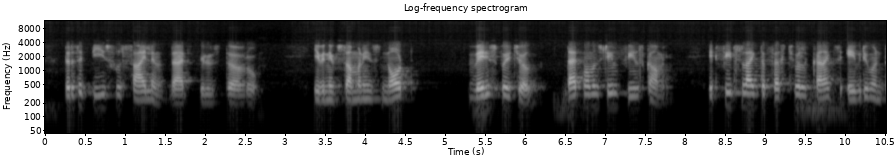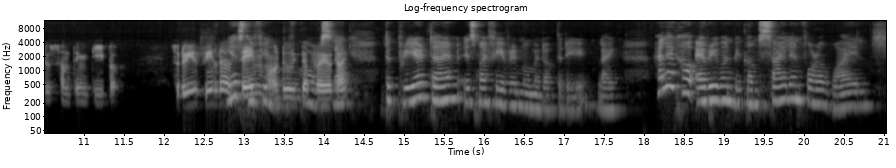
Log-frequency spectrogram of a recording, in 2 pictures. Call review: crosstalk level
present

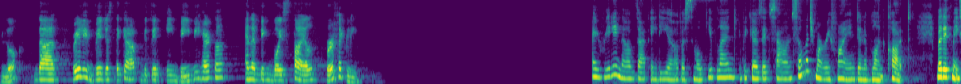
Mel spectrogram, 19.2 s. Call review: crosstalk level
none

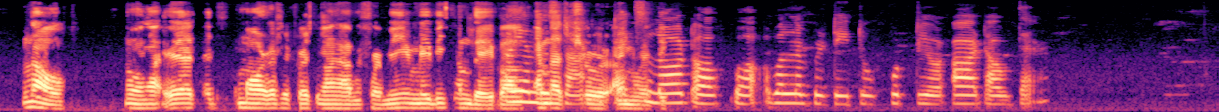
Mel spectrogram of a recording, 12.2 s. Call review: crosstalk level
present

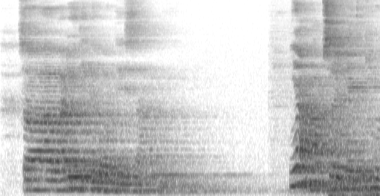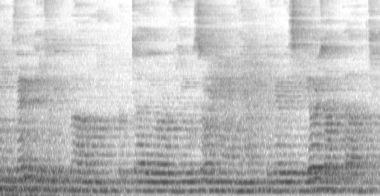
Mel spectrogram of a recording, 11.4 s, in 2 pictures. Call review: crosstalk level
none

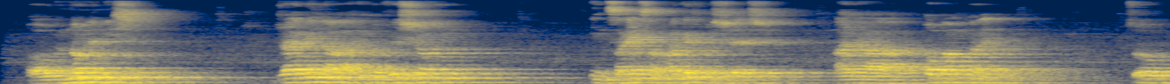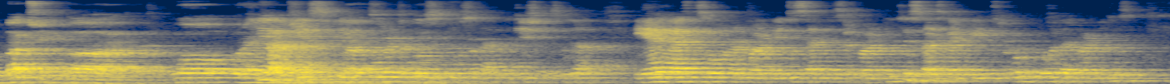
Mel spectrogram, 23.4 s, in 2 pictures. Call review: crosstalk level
present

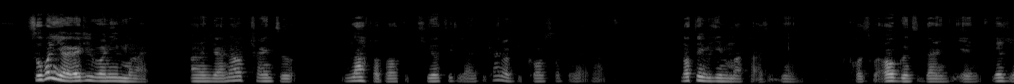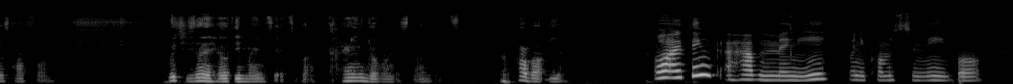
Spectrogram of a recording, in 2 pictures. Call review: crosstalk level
none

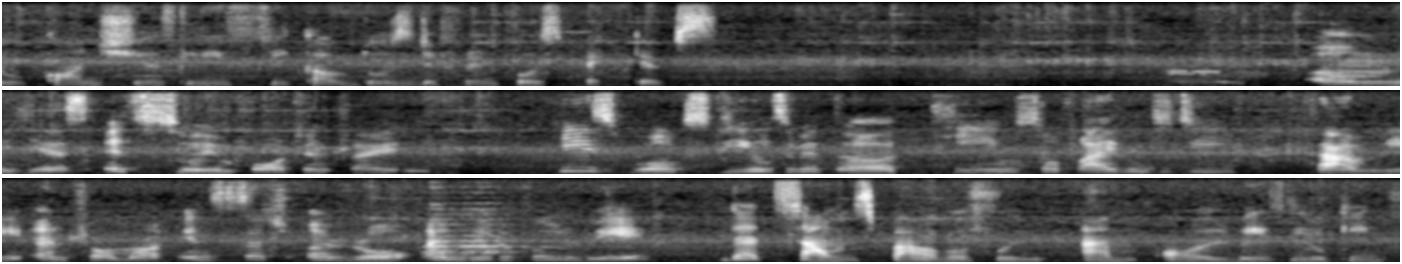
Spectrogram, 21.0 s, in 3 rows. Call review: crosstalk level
none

